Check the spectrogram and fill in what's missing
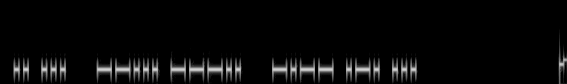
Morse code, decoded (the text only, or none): IS 78 YRS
